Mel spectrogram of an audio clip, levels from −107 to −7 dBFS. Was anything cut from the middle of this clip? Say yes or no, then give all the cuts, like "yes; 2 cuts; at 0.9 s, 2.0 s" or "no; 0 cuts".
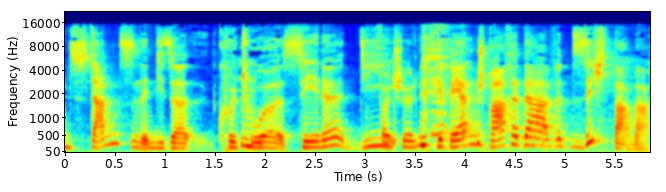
no; 0 cuts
